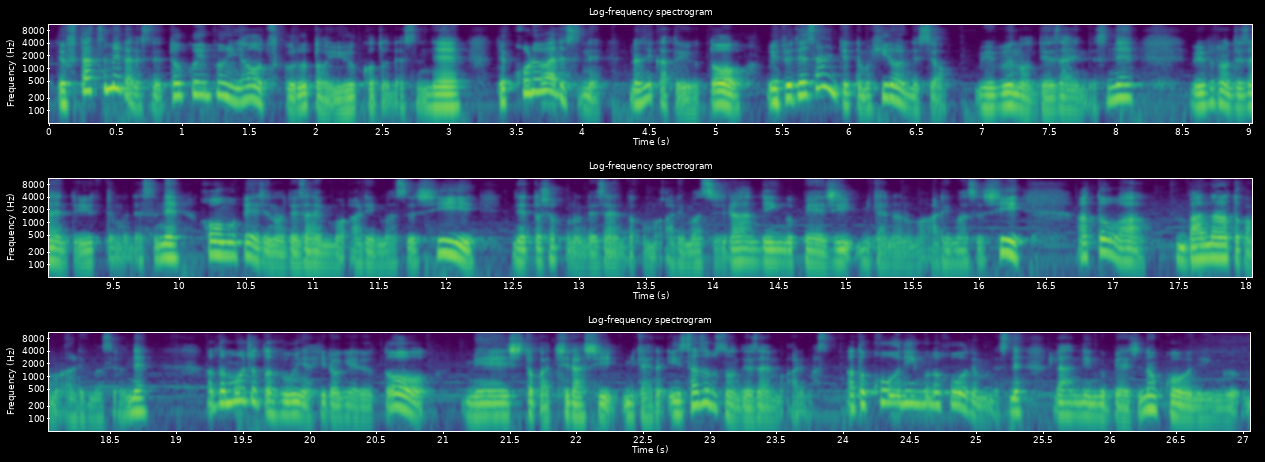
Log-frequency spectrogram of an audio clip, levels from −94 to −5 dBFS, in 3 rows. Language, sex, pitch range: Japanese, male, 110-175 Hz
